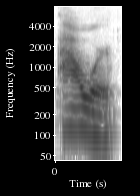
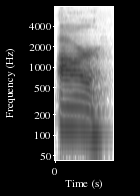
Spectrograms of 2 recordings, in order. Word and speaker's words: our: meio de uma frase muitas vezes eles não vão pronunciar a palavra bem pronunciada como our você vai escutar como are Então você vai escutar This is our House This is our House Então você escuta como are OK então o our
